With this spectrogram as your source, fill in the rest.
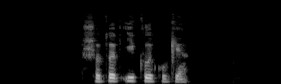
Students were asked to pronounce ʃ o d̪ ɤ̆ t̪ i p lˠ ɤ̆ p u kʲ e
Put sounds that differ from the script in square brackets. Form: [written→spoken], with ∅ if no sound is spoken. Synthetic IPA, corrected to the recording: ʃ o [d̪→t̪] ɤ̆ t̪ i [p→k] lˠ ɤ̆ [p→k] u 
